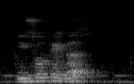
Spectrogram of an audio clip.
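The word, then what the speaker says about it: oesophagus: ये रहा माउथ, मैं अलग कलर यूज करता हूँ, माउथ, ये रहा माउथ, ये रहा ईसोफेगस। ईसोफेगस में ओ जो होता है साइलेंट होता है, वो याद रखेंगे, ठीक है।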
